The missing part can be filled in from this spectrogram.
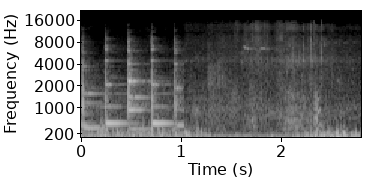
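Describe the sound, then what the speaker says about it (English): A mobile phone ringtone sounds outdoors at an allotment during fruit-bed work, four bright melodic bursts in quick succession followed by quieter background rustle and low outdoor noise. "Typical that halfway through filming somebody calls."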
